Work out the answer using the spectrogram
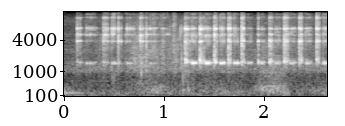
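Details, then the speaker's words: Check ball in a 1968 Ford C6 automatic transmission piston, shaken by hand during rebuild: light, quick metallic rattling in rapid bursts shows the ball moves freely and is not stuck. "you hear it rattling it's good so that's good"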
